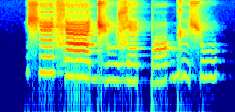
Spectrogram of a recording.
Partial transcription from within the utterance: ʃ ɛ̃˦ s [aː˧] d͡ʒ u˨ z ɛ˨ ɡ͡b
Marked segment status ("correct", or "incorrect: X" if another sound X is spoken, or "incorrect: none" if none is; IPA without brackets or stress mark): correct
